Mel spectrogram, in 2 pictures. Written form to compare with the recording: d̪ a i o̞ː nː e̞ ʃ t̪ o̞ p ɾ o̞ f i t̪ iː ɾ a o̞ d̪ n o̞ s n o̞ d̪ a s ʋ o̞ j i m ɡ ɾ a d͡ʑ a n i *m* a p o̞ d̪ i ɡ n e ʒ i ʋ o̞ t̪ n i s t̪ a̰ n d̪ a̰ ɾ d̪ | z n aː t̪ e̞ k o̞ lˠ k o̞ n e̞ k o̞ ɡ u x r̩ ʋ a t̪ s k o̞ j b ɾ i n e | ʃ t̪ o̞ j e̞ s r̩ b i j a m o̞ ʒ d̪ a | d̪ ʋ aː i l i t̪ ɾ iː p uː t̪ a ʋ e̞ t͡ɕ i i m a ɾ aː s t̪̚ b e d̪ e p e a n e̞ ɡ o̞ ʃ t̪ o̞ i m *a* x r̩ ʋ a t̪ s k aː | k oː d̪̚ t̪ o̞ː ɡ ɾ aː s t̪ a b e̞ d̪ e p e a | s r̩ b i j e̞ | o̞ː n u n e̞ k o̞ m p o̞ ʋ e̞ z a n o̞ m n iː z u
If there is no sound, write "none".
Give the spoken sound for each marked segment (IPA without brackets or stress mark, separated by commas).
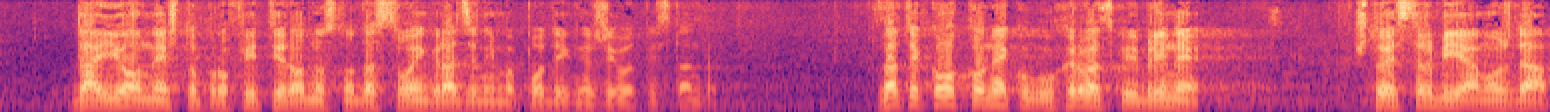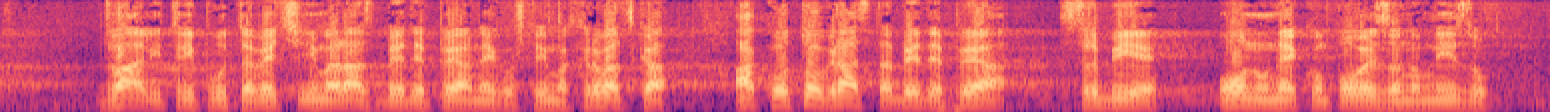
m, a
